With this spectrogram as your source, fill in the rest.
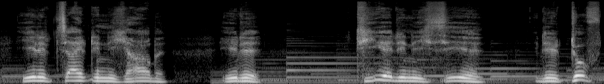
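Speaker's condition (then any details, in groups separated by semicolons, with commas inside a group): Down syndrome; trisomy 21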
